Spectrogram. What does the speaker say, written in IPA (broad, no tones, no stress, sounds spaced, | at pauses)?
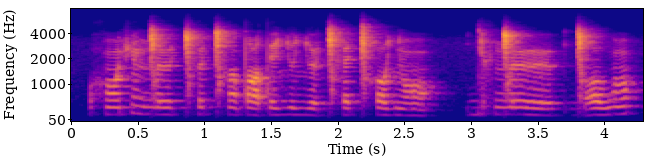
x ɔ̃ ʃ ẽ ŋ͡ǀ øː ǀʰ ø ǀʰ ɔ̃ tˤ ɛ t e ʎ ø ʎ ø ǀʰ ɛ ǀʰ ɔ ʎ ɔ̃ | ɟ ɛ x ŋ͡ǀ øː | ɡ͡ǀ ɔː w ɔ̃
